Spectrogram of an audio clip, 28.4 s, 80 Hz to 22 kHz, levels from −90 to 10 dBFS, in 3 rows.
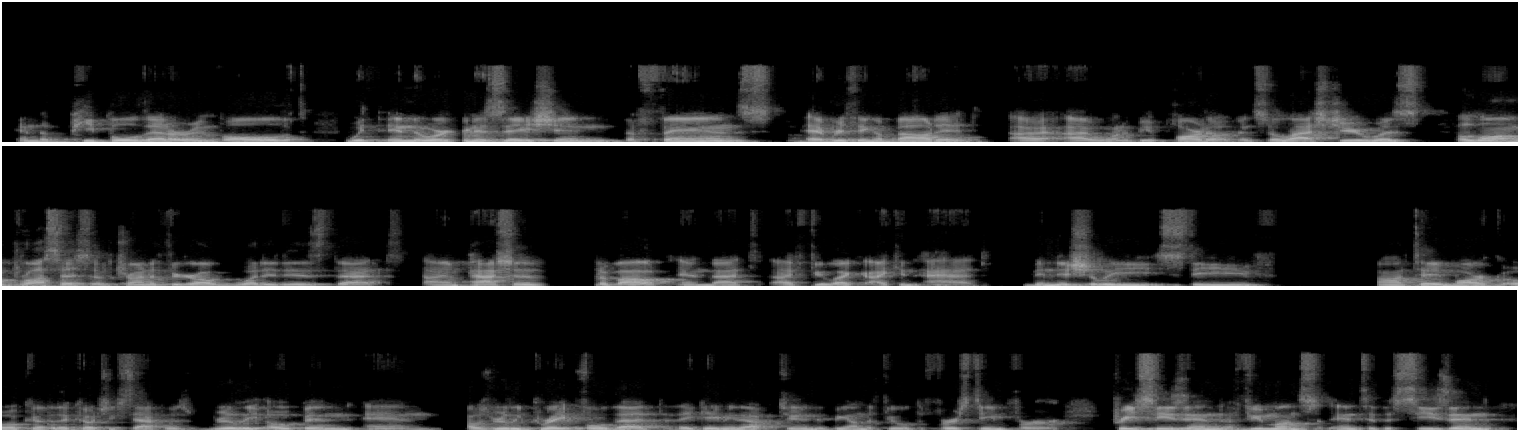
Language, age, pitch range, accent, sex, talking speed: English, 20-39, 120-150 Hz, American, male, 190 wpm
